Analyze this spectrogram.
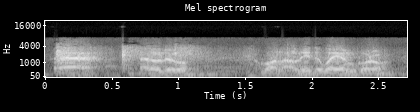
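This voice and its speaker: On a muffled, hissy old 1930s radio recording with music behind him, an actor plays a decisive older professor and father leading a jungle expedition. His natural voice is fairly low and steady, shifting between musing hums and brisk orders with an urgent, commanding air.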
